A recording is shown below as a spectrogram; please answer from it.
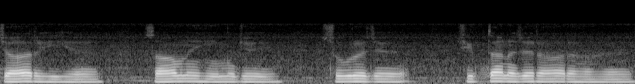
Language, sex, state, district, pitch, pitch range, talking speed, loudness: Hindi, male, Chandigarh, Chandigarh, 130 Hz, 125-135 Hz, 125 wpm, -14 LUFS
